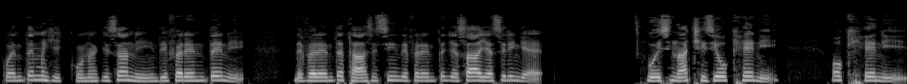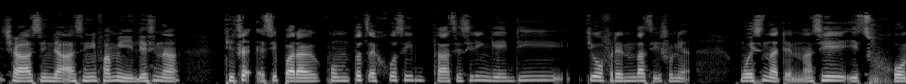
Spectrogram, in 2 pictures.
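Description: Throughout the speech, nothing sounds above 12.1 kHz, and artefacts from two codecs are layered, likely from transcoding between lossy codecs: MP3 at 32 kbit/s, then HE-AAC at 48 kbit/s.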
